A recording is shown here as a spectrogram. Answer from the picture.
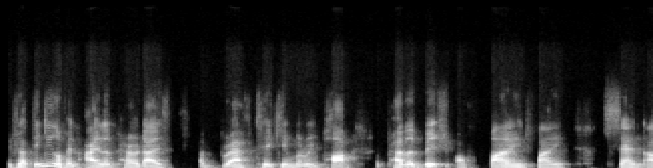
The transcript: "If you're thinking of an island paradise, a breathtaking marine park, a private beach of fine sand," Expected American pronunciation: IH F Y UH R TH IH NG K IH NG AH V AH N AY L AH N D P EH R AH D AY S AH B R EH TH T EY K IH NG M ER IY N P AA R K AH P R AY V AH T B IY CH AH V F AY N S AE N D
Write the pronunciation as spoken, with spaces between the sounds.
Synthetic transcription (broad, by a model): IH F Y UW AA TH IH NG K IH NG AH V AH N AY L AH N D P EH R AH D AY S AH B R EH F T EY K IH NG M ER IY N P AA K AH P R AY V AH T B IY CH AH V F AY N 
